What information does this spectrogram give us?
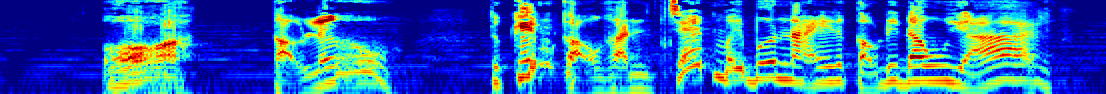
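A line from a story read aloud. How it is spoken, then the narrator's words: Exclaiming loudly. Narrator (Vietnamese): la lên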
